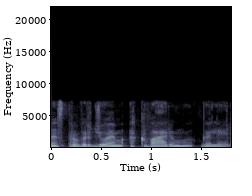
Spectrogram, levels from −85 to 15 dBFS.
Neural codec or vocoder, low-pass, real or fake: vocoder, 44.1 kHz, 128 mel bands, Pupu-Vocoder; 7.2 kHz; fake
